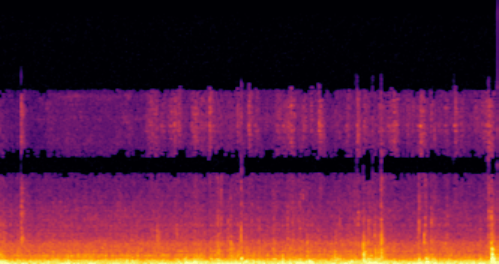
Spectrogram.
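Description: Wet laundry sloshes and thuds inside a washing machine.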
